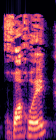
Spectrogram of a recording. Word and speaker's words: Huawei: Le 1er décembre dernier, le Canada a arrêté Mme Meng, une dirigeante de la compagnie de télécommunications Huawei. Je l'ai bien prononcé. Oui, oui. Huawei.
